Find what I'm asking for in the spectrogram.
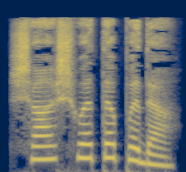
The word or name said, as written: ಶಾಶ್ವತಪದ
